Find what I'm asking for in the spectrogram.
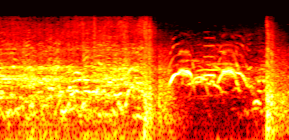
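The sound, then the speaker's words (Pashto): Women shouting at a protest over beauty salon closures, with gunfire from Taliban forces in Kabul's streets. A noisy crowd clamor is cut by a sharp shot, then high wavering cries follow, and a second sharp shot ends it. “دا د اعتراض کوونکو مېرمنو شور او د طالب ځواکونو د ډزو غږونه دي چې ور بیا د کابل د شارې نو له کوڅو واورېدل شول.”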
